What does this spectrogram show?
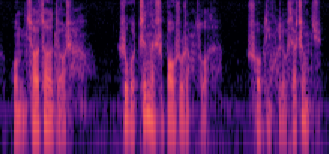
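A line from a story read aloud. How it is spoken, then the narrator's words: Low explaining. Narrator (Chinese): 陆和欢低声解释道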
